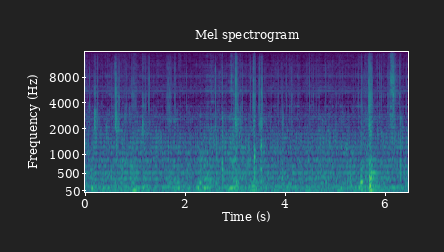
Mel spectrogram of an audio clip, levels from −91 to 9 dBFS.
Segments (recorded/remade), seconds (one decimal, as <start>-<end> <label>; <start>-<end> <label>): 0.0-6.5 remade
